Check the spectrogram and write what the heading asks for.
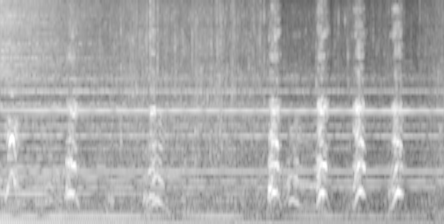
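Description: A German Shepherd giving a run of short, high yips, about seven of them, most in the last second and a half, over background music with a sustained low chord.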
